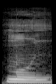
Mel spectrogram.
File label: "mun", Chinese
